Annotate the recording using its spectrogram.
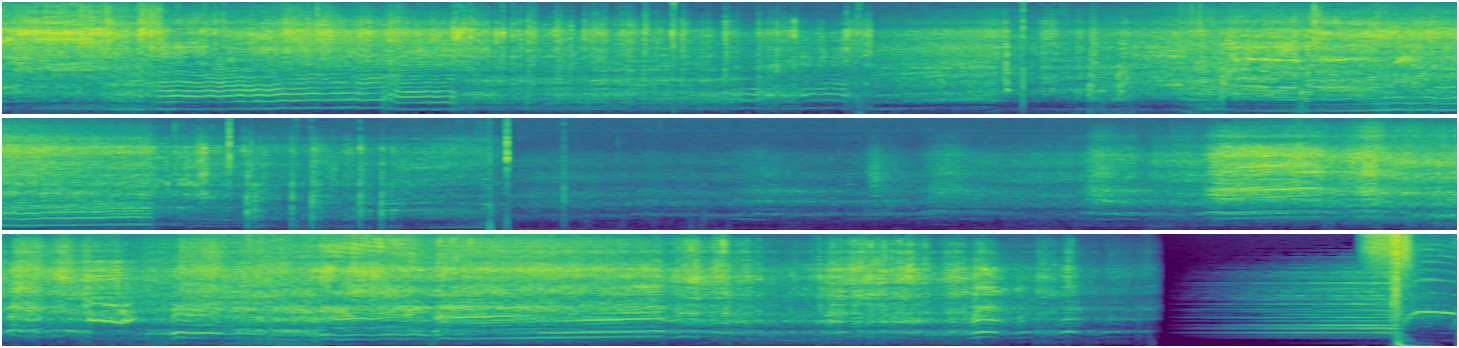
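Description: Rally cars passing at speed on a stage, their engines revving up and falling back through gear changes and lifts. One car runs for the first twelve seconds or so. The sound then drops away for a few seconds, and a second car passes loudly from about twenty seconds in.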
